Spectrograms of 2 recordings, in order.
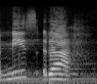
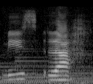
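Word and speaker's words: מזרח: Bom, aqui no hino só tem uma das palavras que é Mizrah. Ali onde tem o CH no final é um som como aspirado. Mizrah, como se fosse um R. Mizrah.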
